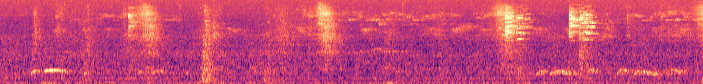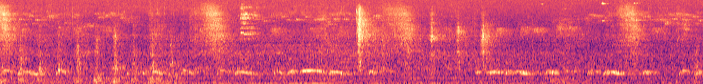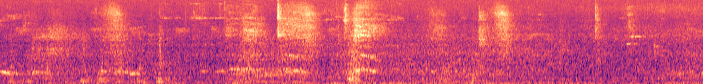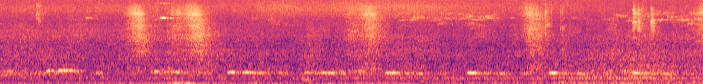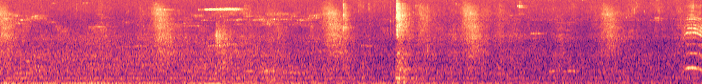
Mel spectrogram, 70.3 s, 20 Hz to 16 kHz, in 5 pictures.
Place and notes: Carrer de Joan Blanques, Barcelona, España - 2020 March 23 BCN Lockdown
Recorded from a window during the Covid-19 lockdown. It's a sunny spring morning with birds singing and some movement of people, even on the face of the lockdown.
Barcelona, Catalunya, España, 24 March, 09:15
